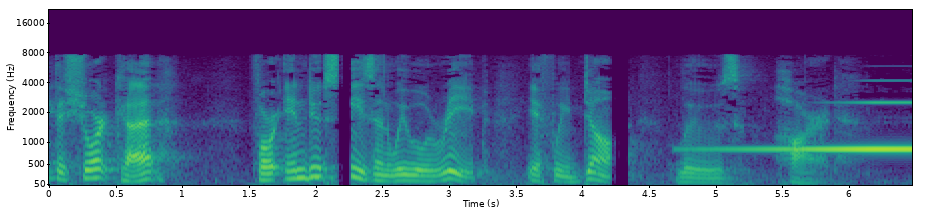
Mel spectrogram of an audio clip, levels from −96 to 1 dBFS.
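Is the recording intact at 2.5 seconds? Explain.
No. At 2.52 s, just before "we will reap if", there is a bit error spike. A flipped bit makes a sample or two jump and return, heard as one sharp broadband tick. The sound is also rough and grainy, with noise between harmonics and a dulled top band. The likely cause is low-delay AAC compression (AAC-ELD), at a rate that fits about 32 kbps.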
